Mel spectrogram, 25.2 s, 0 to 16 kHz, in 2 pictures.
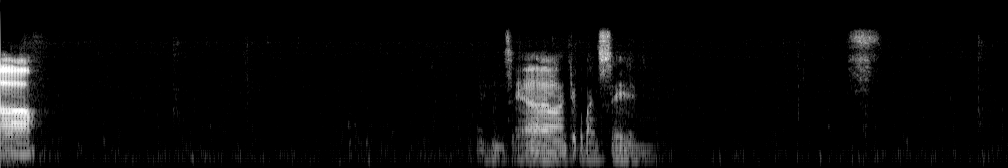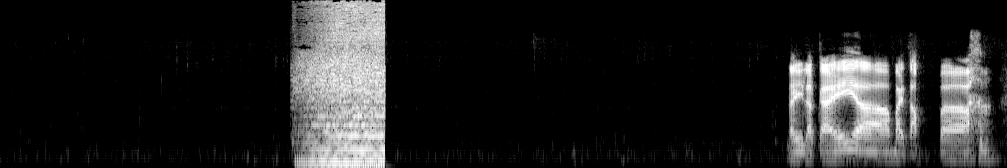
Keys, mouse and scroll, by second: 2.3 click, 4.7 click, 6.6 click, 7.6 click, 8.8 scroll down 2, 9.5 click, 9.7 middle click, 11.4 scroll, 12.2 click, 13.4 click, 15.0 scroll, 15.8-16.7 scroll, 16.7 click, 18.5 scroll, 19.0-19.4 scroll up 4, 19.8-20.2 scroll, 22.0 click.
